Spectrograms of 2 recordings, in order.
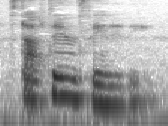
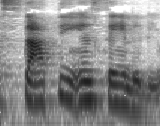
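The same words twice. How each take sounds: First: It is said warmly, with a smile. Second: It is said in a blunt, stern tone.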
